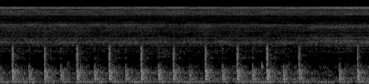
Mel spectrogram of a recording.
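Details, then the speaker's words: Renault Kwid 3-cylinder engine with a noise, head removed: sharp, fairly regular clacks about three a second as the pistons rock in their bores; all pistons show worn skirt clearance, probably from overheating, piston slap. "a gente já deu uma olhadinha aqui na parte de cilindro e viu que ele está com folga na saia e provavelmente é esse barulho que está dando no motor."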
